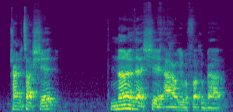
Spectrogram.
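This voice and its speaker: Audible room echo follows a man as he talks at a fairly slow pace. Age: 40s. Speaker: vlogger in recovery. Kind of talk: casual video diary. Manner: mumbling.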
